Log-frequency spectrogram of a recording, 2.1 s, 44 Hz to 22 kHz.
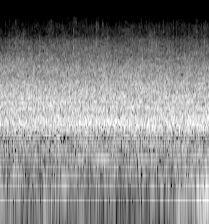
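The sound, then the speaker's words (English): A big stadium crowd cheers as the Baltimore Ravens win the Super Bowl 34-31: a loud, dense, unbroken roar of many voices and applause that holds steady from start to finish. “Big crowd, big cheers, big win for the Ravens”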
